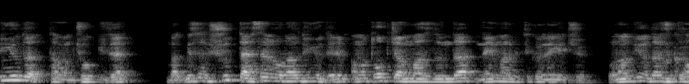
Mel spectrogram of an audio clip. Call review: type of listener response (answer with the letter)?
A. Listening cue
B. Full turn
A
